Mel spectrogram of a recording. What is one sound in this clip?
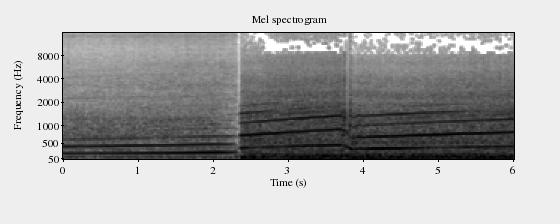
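A sports car engine roars at high revs, climbing steadily in pitch.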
